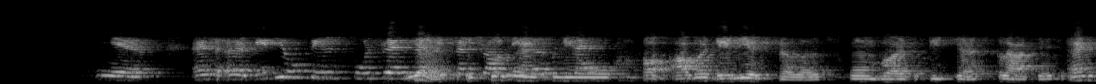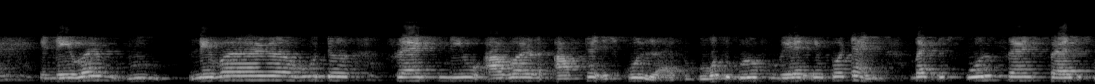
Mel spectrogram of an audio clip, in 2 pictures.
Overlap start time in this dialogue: 4 s

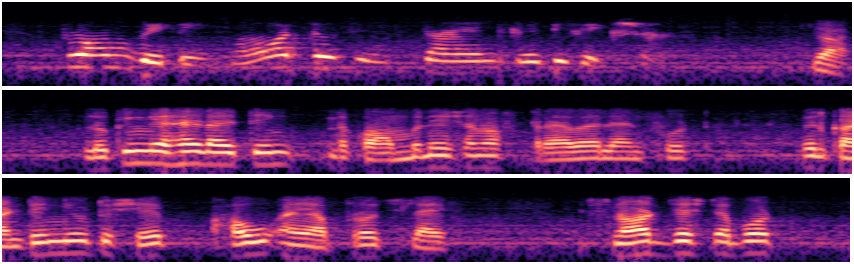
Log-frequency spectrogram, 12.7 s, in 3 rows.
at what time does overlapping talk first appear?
none

